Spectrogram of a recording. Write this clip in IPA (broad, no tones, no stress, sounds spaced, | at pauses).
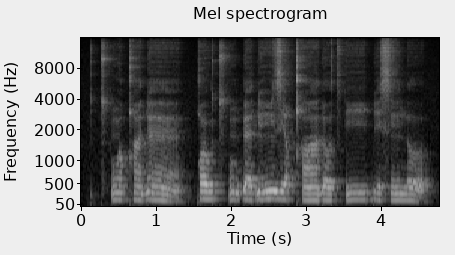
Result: t͡sʼ ũ qʰ ɛ̃ ɗ ɛ̃ | q u t͡sʼ ũ ɠ ɛ ɗ ĩ z i qʰ ã ɗ ɤ t͡sʼ i ɓ i s ĩ n ɤ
